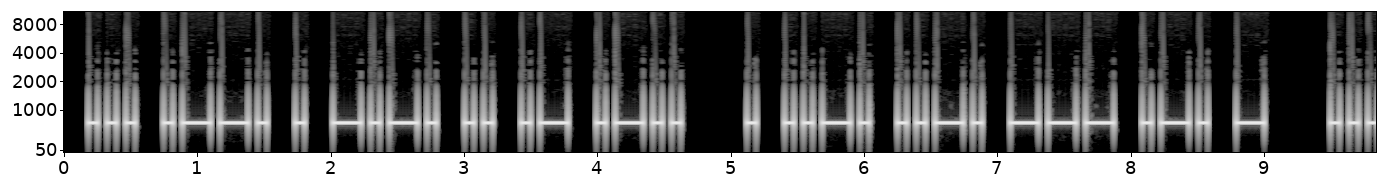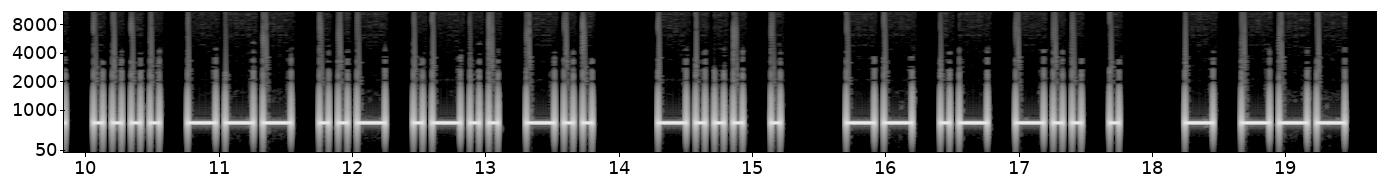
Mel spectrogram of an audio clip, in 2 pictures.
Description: Morse code, heard as a keyed tone, about 17 wpm, 700 Hz. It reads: SPECIAL EFFORT SHOULD BE MADE TO
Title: Sentences from Top 1200 Words 17wpm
